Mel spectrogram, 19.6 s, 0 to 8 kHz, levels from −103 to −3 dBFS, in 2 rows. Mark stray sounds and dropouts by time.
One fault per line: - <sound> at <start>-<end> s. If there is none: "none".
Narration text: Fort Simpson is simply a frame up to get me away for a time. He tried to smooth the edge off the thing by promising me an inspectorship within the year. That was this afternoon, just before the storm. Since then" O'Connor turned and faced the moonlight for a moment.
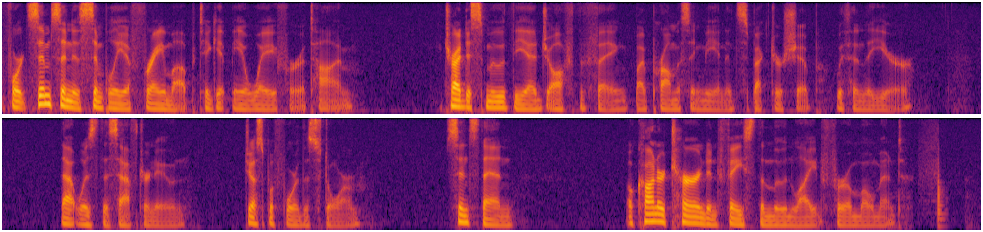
- thud at 18.9-19.3 s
